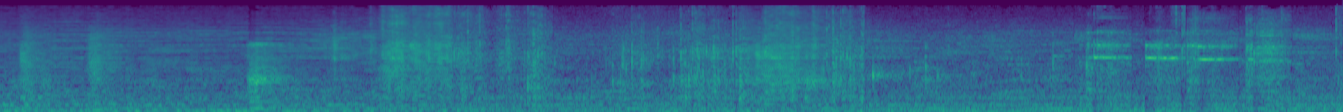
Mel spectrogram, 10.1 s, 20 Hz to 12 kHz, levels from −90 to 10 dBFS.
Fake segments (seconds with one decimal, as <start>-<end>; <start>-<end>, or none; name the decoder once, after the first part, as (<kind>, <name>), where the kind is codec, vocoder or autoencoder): 0.0-3.4 (vocoder, Vocos); 5.6-6.2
